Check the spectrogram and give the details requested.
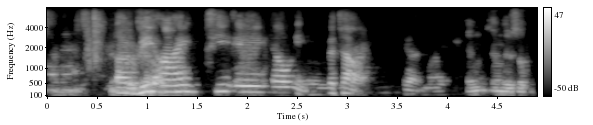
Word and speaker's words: Vitale: Hypnotic Writing by Joel, I think it's pronounced Vitale, V-I-T-A. Joe Vitale, yes.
